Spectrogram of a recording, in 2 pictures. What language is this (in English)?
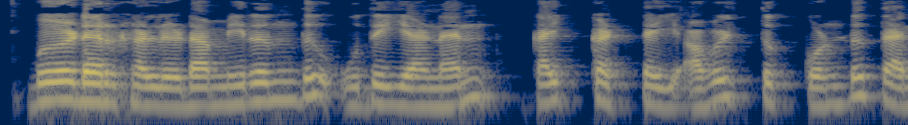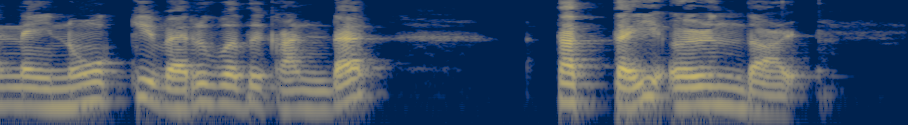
Tamil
